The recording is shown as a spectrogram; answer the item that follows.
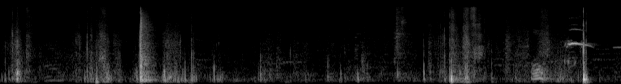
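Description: Scattered thumps, knocks and footsteps as a child moves through an indoor obstacle course, with brief bits of a child's voice; a sharper knock and a short high-pitched voice sound come near the end.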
